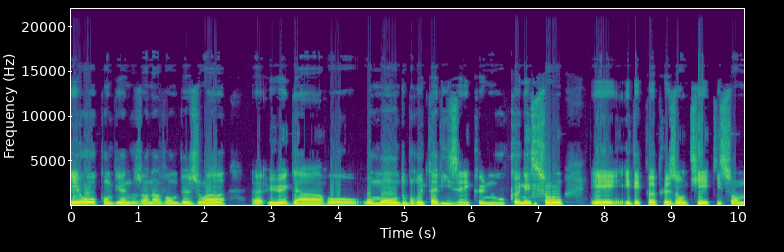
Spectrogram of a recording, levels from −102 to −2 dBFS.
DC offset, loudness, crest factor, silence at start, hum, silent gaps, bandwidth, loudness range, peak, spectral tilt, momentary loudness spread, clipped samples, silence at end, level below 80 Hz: under 0.1%; -11 LUFS; 10 dB; 0 s; none; none; 13.5 kHz; 1 LU; 0 dBFS; -7 dB/octave; 7 LU; 0.8%; 0 s; -52 dBFS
